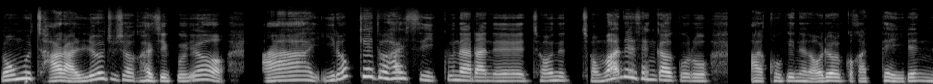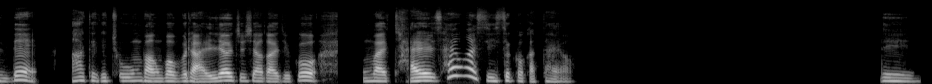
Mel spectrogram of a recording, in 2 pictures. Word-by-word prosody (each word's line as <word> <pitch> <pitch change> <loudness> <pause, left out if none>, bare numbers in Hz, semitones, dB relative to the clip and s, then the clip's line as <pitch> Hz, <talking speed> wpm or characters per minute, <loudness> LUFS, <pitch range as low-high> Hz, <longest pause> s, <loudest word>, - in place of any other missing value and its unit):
너무 240 +9 +4
잘 175 - +2
알려주셔 200 - +2
가지고요. 165 +5 0 0.4
'아. 190 +6 +1
이렇게도 350 - +1
할 280 +1 +3
수 260 -5 -8
있구나.'라는 170 -4 0
저는 180 0 -2
저만의 225 - +2
생각으로 185 - +1 0.4
'아 150 0 -1
거기는 160 +1 -3
어려울 155 +4 +3
것 - - -7
같아.' 140 +4 -4
이랬는데 165 +4 -1 0.3
아 175 +3 -3
되게 170 -3 -6
좋은 165 +1 -6
방법을 150 +1 0
알려주셔 155 +2 +2
가지고 140 +6 0 0.4
정말 150 0 +1
잘 170 +3 +4
사용할 375 - +1
수 215 - -10
있을 160 +3 -3
것 150 -2 -7
같아요. 130 0 -9 3.0
네. 150 -3 -5
170 Hz, 240 characters per minute, -21 LUFS, 155-200 Hz, 3.0 s, 너무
